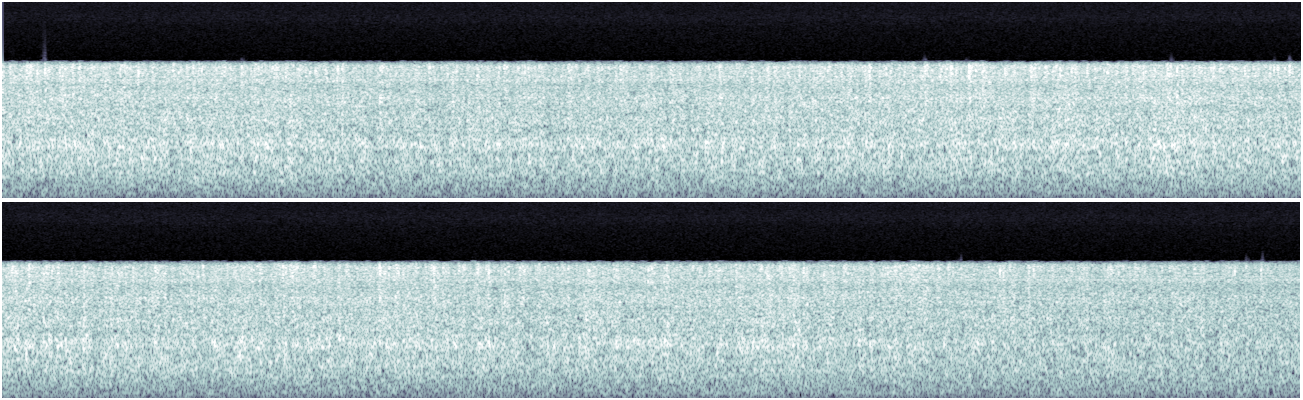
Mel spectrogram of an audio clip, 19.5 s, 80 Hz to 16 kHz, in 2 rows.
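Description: Steady cabin noise inside a Land Rover Defender 90 TD5 driving in the rain: road, engine and rain noise blended into an even rush with no single sound standing out.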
